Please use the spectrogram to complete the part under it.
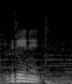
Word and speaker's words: Greenwich: ¿Y cómo mola eso de decir Greenwich? Yo me acuerdo cuando era pequeña. Aquí me hizo aprender el meridiano de Greenwich. – Greenwich. – ¿Cómo se dice? – Greenwich. – Madre mía, qué bien.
